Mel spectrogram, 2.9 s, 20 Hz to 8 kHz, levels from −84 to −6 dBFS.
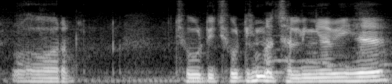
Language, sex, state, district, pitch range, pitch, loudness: Hindi, male, Madhya Pradesh, Katni, 125-150 Hz, 135 Hz, -16 LUFS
